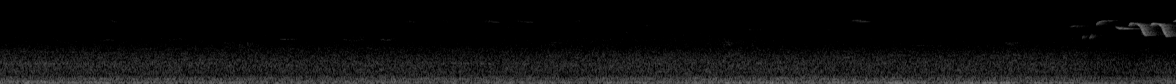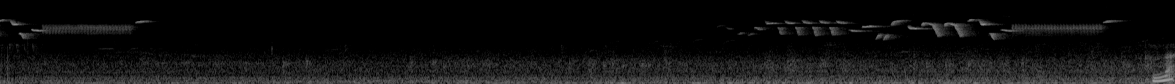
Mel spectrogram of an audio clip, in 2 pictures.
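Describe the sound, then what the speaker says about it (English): Male wren singing loudly in a nature reserve, two bursts of fast, high trilling song rising over a constant low rumble of wind and distant noise, heard from moderate distance. "And that song is a wren."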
